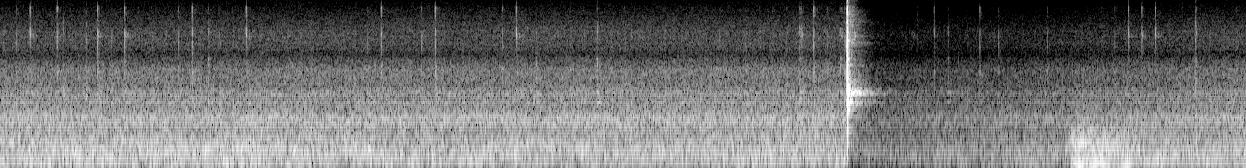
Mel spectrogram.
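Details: Hard drive bought from Dealextreme clicking: faint, light ticks repeat at a rough steady pace over a quiet hum, then one sharp click.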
